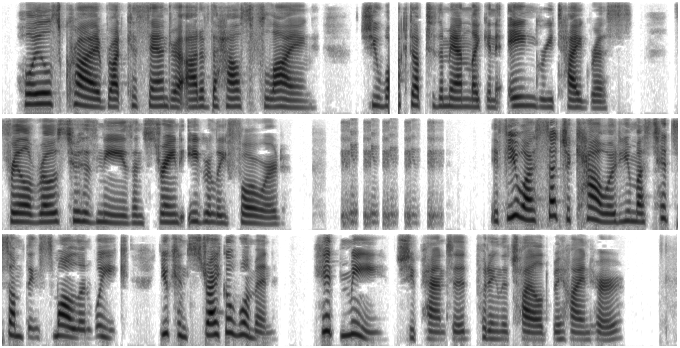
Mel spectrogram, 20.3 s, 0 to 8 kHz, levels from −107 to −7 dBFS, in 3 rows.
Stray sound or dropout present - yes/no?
yes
